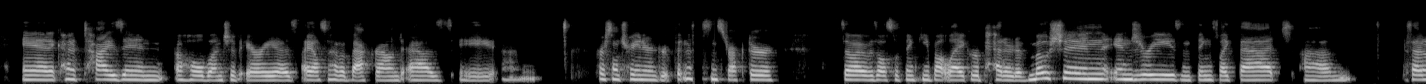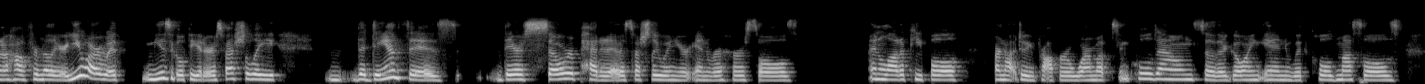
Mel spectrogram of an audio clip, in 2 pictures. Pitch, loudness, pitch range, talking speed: 210 Hz, -18 LUFS, 200-230 Hz, 170 wpm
